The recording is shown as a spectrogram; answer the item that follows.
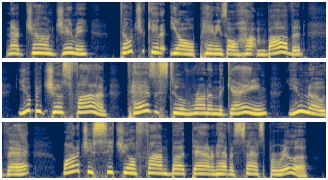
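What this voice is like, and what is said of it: Put-on Texas accent. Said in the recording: “Good Texas accent. That was pretty good.”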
